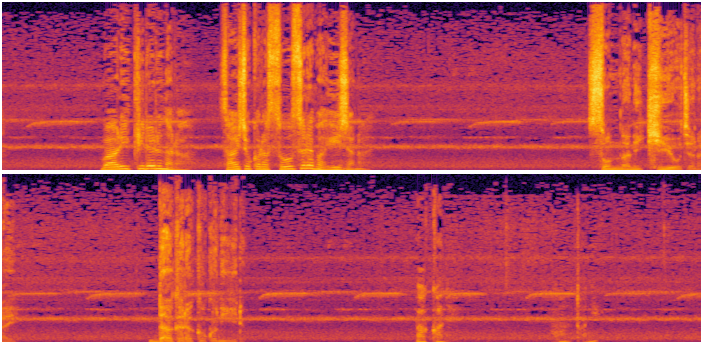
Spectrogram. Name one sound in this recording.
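A young woman speaks in a cool, teasing tone.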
